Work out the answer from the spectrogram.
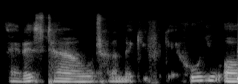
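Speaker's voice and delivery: a touch of a polished Hollywood voice. Shown as a demonstration. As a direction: drop the accent and speak properly. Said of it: "I go back ... and be like".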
